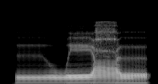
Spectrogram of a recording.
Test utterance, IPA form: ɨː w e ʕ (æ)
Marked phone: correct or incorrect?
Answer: incorrect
